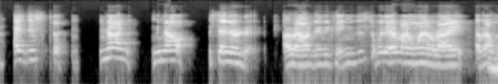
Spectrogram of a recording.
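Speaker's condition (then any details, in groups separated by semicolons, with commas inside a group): Cerebral palsy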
